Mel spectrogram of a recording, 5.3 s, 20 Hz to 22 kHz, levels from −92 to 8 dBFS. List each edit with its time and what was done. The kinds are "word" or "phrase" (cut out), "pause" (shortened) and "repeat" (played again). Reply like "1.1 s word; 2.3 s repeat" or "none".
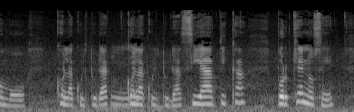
1.6 s word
